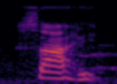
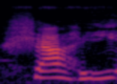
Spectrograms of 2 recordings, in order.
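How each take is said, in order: First: The word begins with an s sound. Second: The word begins with an sh sound. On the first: The speaker calls it wrong. "I pronounced sahi" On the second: The speaker calls it right. "instead of pronoun- pronouncing it shahi"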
